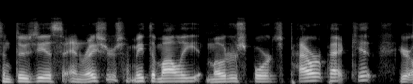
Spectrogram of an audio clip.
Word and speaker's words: Mahle: And for the podcast listeners, Molly is spelled Mahle.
